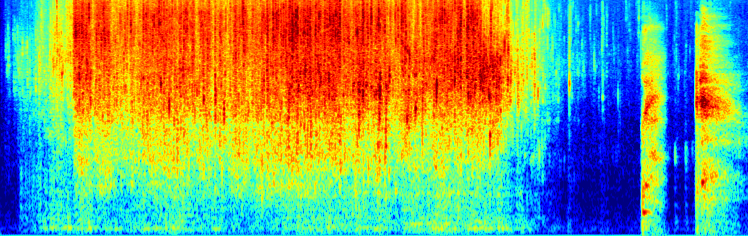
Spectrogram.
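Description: Water is poured over someone for washing: a continuous, hissing rush that lasts about four seconds and then tapers off. Two brief, splashy bursts follow, with no talking.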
